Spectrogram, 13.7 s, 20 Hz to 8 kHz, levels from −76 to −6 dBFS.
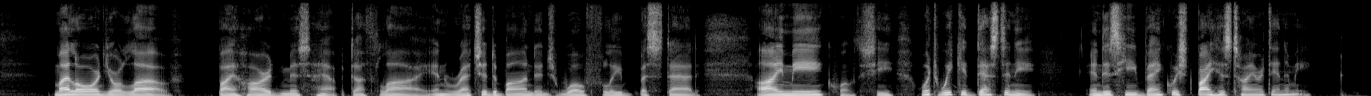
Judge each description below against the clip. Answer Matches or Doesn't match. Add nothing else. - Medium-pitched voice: Doesn't match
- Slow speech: Matches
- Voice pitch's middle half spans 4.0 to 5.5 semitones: Matches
